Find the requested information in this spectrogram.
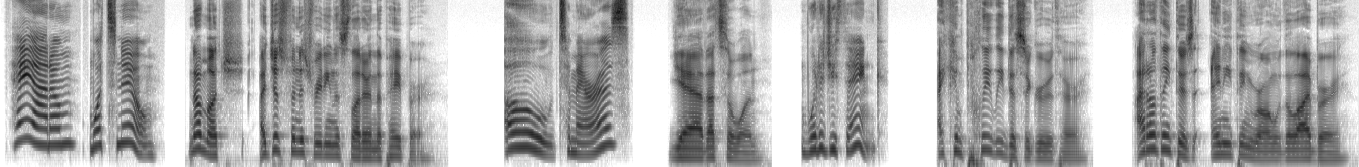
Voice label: student conversation; integrated question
